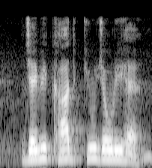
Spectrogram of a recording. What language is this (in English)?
Maithili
